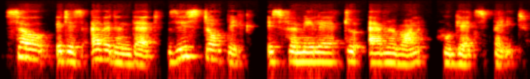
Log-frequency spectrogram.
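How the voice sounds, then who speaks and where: A woman presenting a speech analysis in an online lesson, speaking slowly with many pauses and fillers over a video call. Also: low voice, mellow. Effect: heard over a video call. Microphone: computer mic on a video call. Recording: dull lo-fi video call audio.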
